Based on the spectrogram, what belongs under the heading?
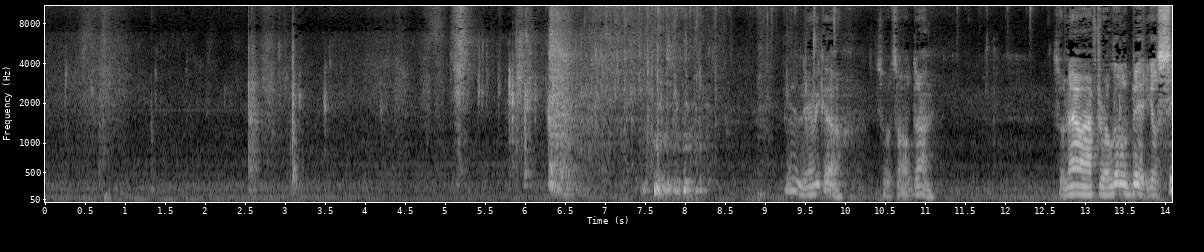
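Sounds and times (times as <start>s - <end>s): sink water draining and gurgling: 5.3s - 9.8s.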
